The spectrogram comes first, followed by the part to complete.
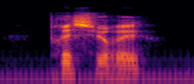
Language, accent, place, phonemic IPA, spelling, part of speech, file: French, France, Lyon, /pʁe.sy.ʁe/, pressurer, verb, LL-Q150 (fra)-pressurer.wav
- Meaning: 1. to squeeze 2. to extort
